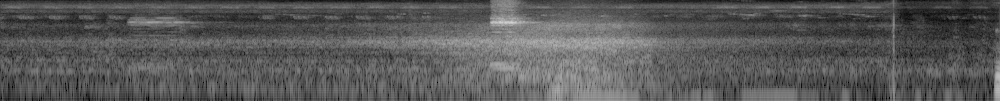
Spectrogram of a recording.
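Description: Insects chirping in a steady, regular pulse in the background. About four seconds in, a louder rushing noise swells up, peaks with a brief sharp sound about a second later, and fades away over the next two seconds.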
